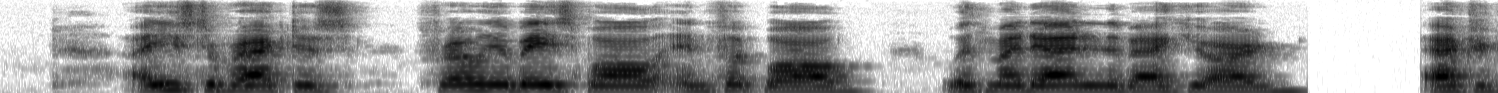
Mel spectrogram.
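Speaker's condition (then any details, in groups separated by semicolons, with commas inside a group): Cerebral palsy; later crutches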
